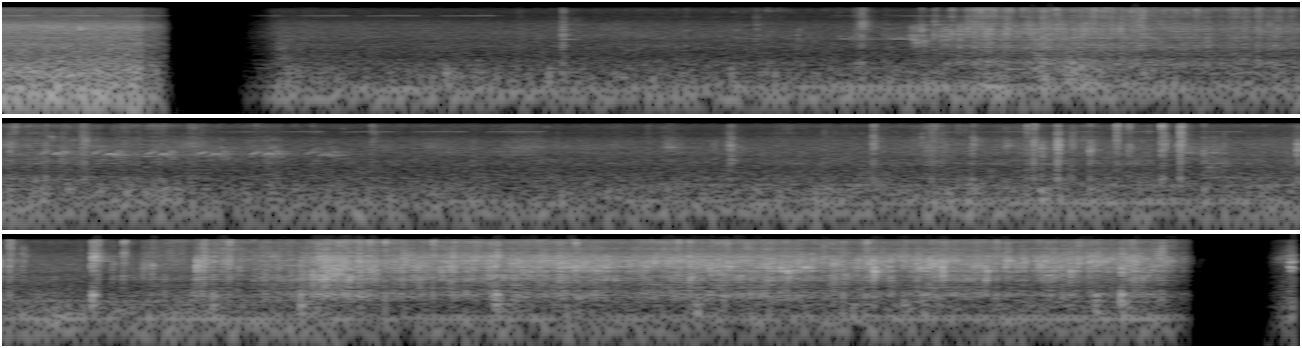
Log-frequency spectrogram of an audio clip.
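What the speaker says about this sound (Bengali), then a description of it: "তেল গরম হয়ে গেছে এবারে তেলের মধ্যে দেব দুটো শুকনো লঙ্কা দুটো তেজপাতা সামান্য একটু মৌরি আর একটু জিরা" Dried red chillies, bay leaves, fennel and cumin sizzle steadily in hot oil for a rustic vegetable dal, a close, continuous frying hiss that swells louder after a brief silence at the start.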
